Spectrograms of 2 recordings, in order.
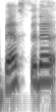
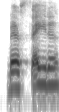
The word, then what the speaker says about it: Bethesda: And he is also a popular donation advocate from Bethesda. Am I saying it right? Bethsaida, like in the Bible, Maryland.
